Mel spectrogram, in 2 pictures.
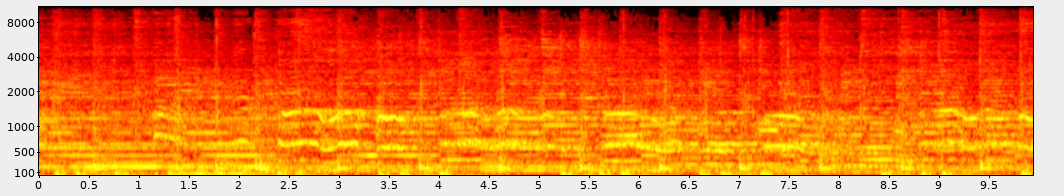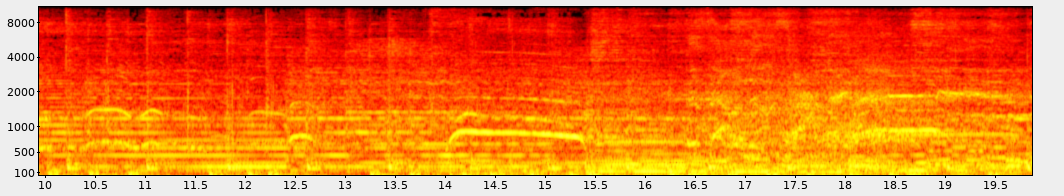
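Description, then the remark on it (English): A huge concert crowd chants together in loud, sustained unison, doing another round at the performer's urging, with whoops and cheers rising over the dense roar of voices throughout. “And he gets the crowd to do it one more time.”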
